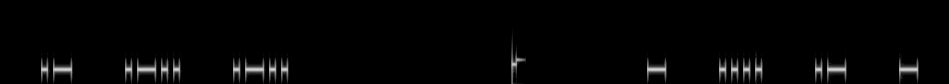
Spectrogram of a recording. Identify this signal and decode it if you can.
Morse code, heard as a keyed tone, about 20 wpm, spaced as for 11 wpm, 700 Hz. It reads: ALL THAT
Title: 3x Character Spacing - Top 100 Words - 20wpm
